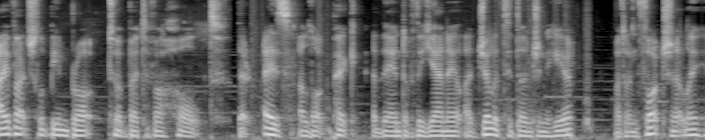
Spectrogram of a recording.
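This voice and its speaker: Over music in the background, a man with a Scottish accent talks at a fairly quick pace, his fairly low voice showing ordinary pitch variation. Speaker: gaming YouTuber. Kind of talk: gameplay commentary.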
